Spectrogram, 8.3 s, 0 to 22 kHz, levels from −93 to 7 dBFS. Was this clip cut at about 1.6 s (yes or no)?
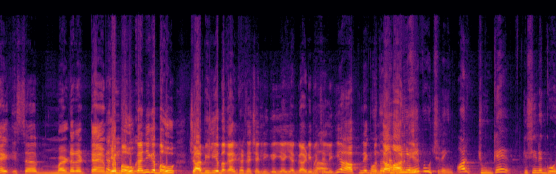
yes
